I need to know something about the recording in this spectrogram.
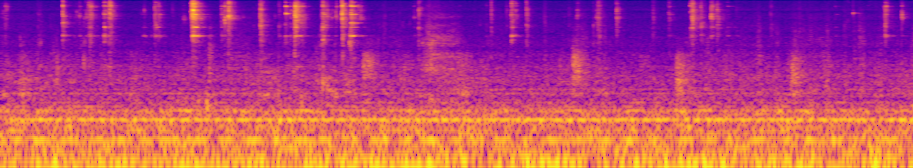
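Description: A dog's leash clip jingles and clinks as the dog moves about.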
